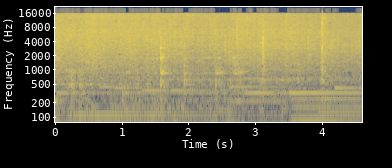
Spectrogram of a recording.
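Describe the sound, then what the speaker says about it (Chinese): Razor clams stir-fried in a wok with salt and pepper seasoning, a steady close sizzle broken by a few sharp spatula scrapes and clinks, with no talking. "再来一点点椒盐粉， 再次翻炒均匀就可以出锅啦"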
